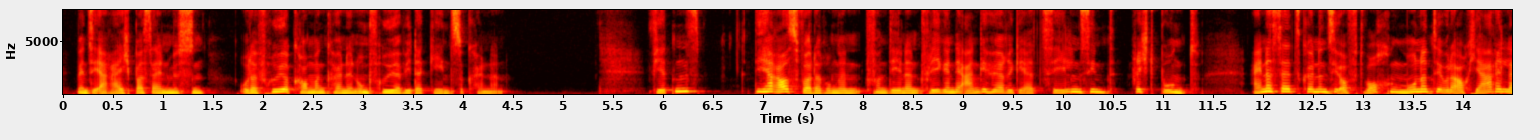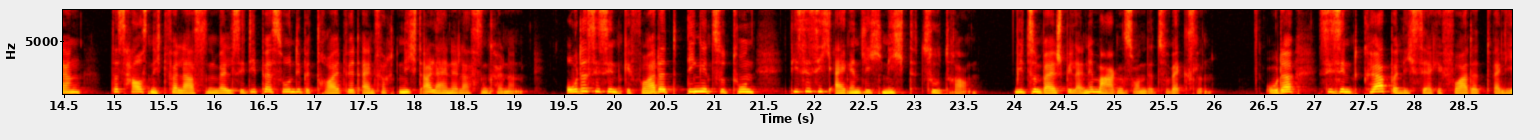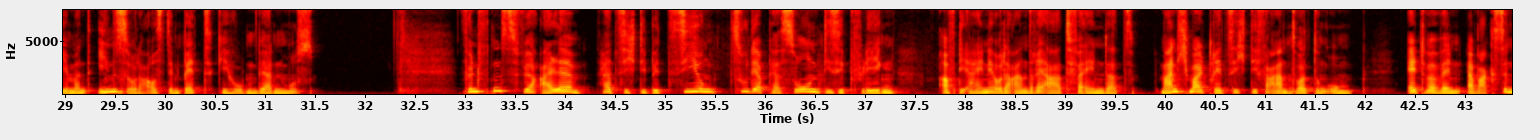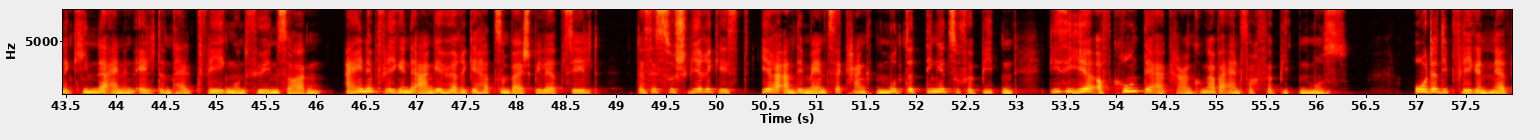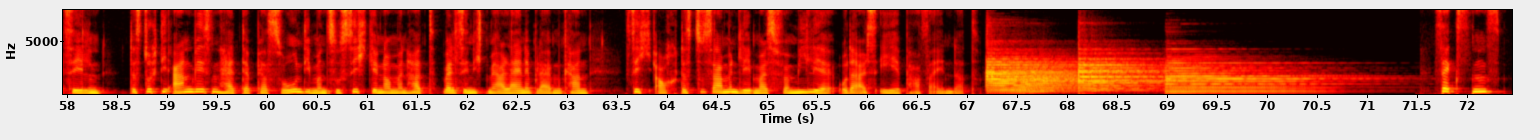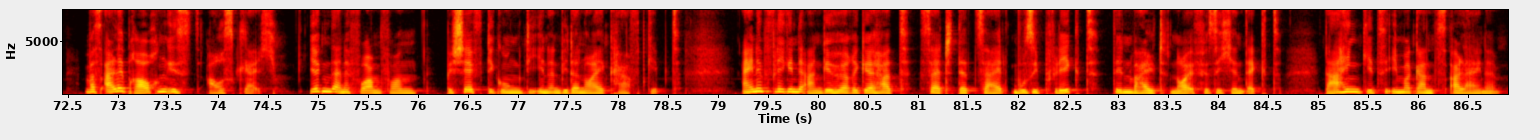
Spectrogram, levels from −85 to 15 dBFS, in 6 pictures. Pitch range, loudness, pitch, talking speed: 185-230 Hz, -19 LUFS, 205 Hz, 155 wpm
